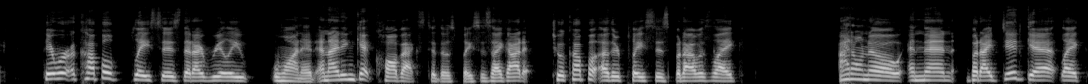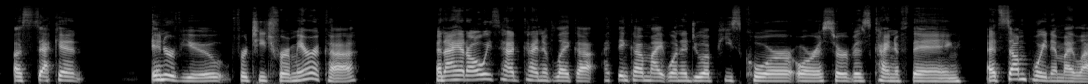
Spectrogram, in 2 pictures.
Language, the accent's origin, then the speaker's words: English; the South, United States; I'm from the South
